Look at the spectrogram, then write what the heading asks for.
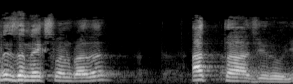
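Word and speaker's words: التاجرُ: At-Tajiru. You did not pronounce Lam. Why you did not pronounce? Because it is sun letter.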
